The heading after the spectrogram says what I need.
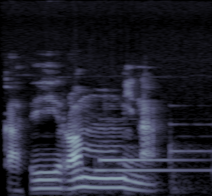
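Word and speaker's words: كثيرا من: Katsiron menjadi katsirom.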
